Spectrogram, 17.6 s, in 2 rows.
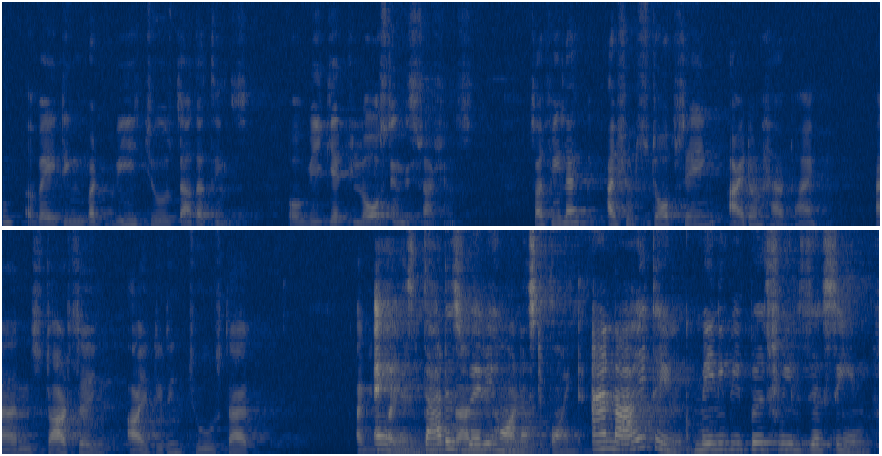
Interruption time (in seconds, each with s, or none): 12.5 s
